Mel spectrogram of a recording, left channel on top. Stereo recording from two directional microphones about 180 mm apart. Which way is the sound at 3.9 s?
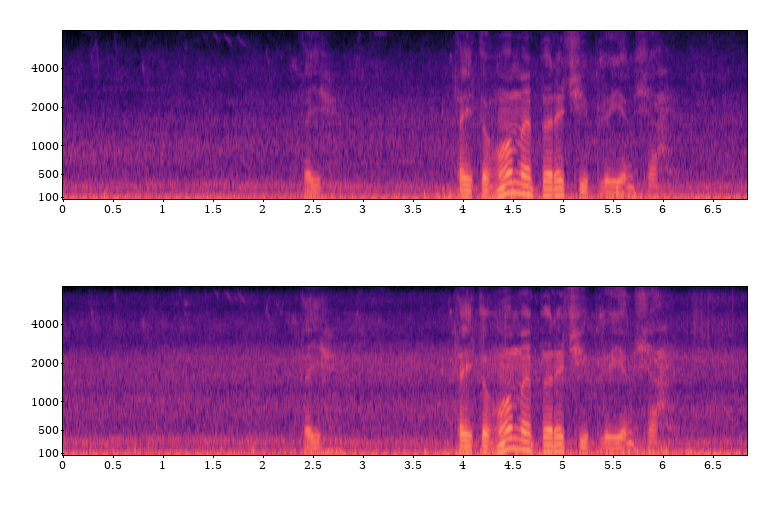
15° left (ahead or behind).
